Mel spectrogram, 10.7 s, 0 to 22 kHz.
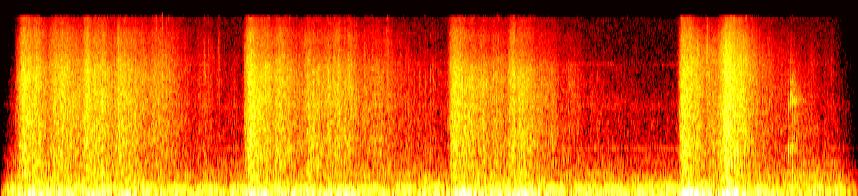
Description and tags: HOT SIGNAL.Leaf sounds I recorded with an AKG c3000. With background noise, but barely noticeable when played at lower levels.When soft (try that), the sounds are pretty subtle.
bush, bushes, noise, shrubbery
